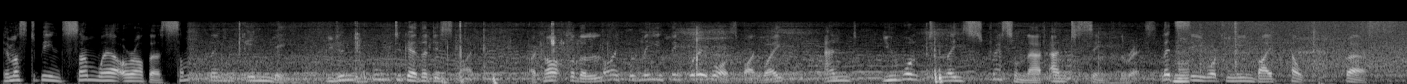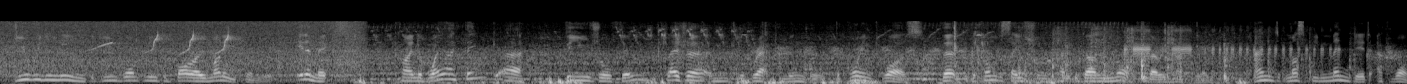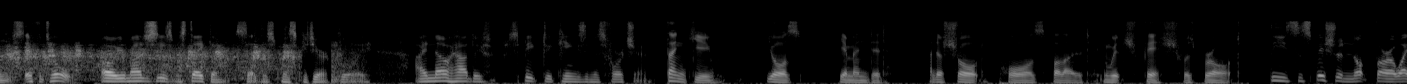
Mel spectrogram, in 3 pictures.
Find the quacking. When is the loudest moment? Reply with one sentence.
The loudest moment of the quacking is at 25 seconds.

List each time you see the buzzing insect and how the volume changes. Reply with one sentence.
The buzzing insect can be heard from 1.9 to 26.6 s, at a steady volume.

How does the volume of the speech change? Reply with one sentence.
The volume of the speech goes down.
